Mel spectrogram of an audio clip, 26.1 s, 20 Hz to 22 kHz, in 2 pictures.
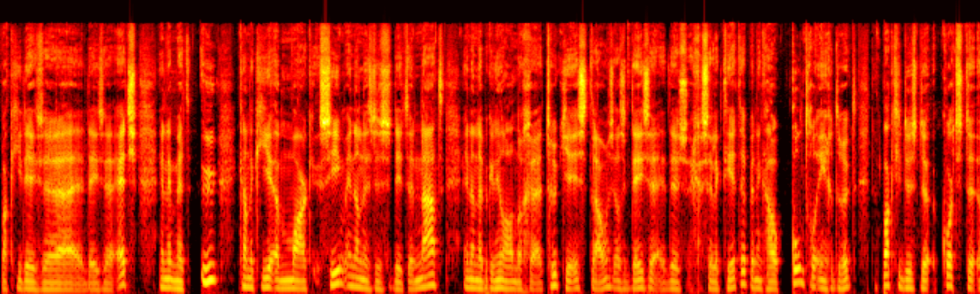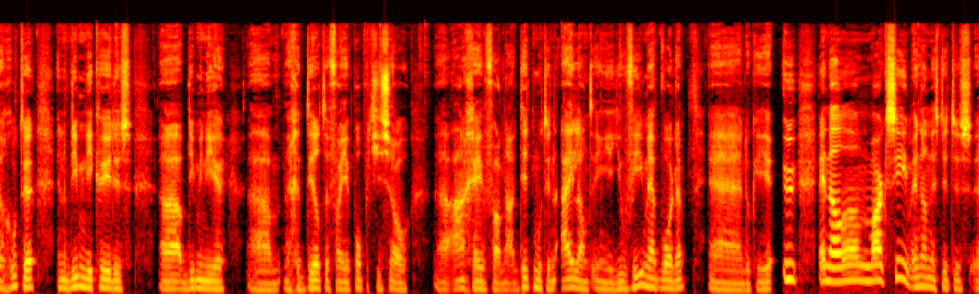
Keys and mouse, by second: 0.7 shift+middle click, 1.6 shift+middle click, 2.5 u, 4.0 click, 4.4 middle click, 5.4 middle click, 6.0 middle click, 8.1 click, 9.6 shift+middle click, 11.5 middle click, 13.4 shift+middle click, 16.7 middle click, 17.8 ctrl+click, 19.4 shift+middle click, 20.4 ctrl+click, 21.1 ctrl+click, 21.7 middle click, 23.3 u, 25.5-26.1 middle drag.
